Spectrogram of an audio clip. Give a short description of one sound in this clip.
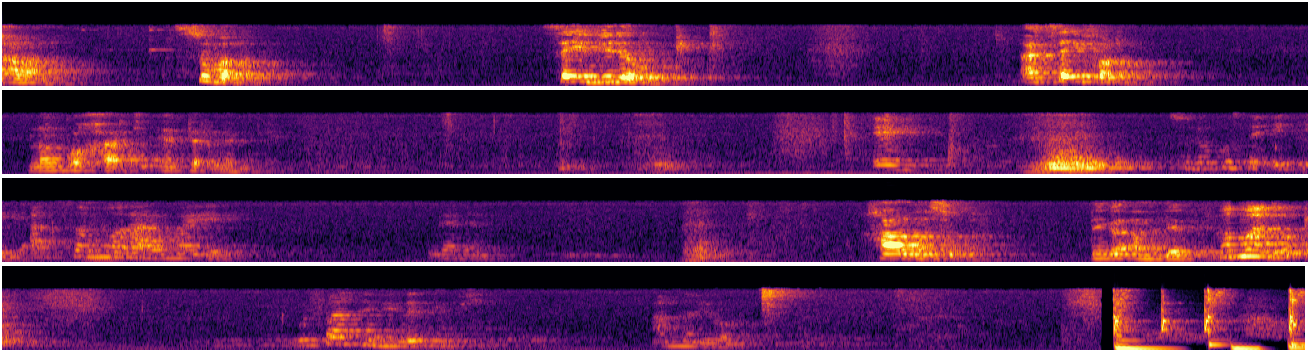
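A young woman talks back sharply, close by.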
